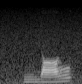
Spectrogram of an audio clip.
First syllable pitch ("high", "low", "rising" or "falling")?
rising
